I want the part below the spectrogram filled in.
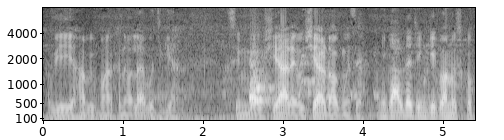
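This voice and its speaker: A man working as a dog trainer talks casually to the camera at a dog hostel, often breaking off to shout firm orders and gentle coaxing at the dogs. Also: on the low side, steady tone, fast talker, very noisy. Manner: commanding and coaxing dogs, often rising sharply.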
